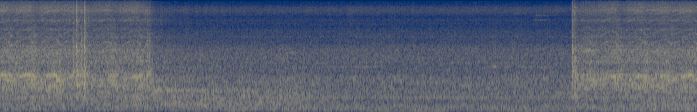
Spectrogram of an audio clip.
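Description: A small diesel churns over for several seconds with a steady cranking rhythm before it catches, so this engine is hard to start.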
